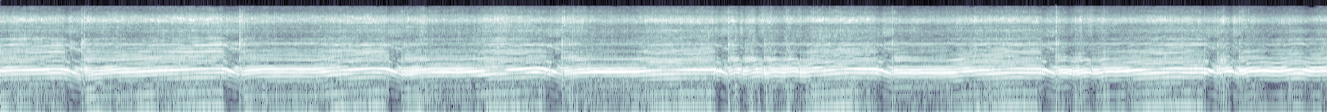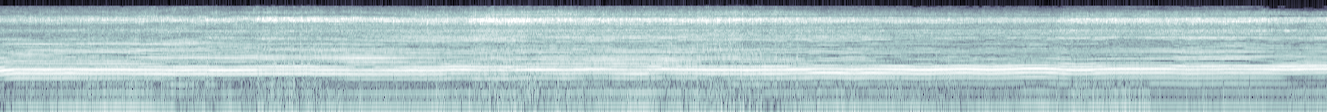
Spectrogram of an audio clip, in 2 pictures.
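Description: A two-stroke chainsaw cuts under load through a coconut log.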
